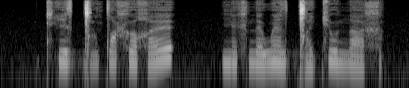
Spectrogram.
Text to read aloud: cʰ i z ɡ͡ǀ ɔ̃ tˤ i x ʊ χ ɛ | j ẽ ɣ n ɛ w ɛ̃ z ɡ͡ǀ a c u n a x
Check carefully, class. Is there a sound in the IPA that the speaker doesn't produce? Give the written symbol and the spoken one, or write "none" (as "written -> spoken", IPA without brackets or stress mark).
ɣ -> x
